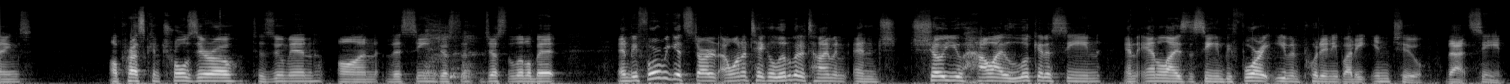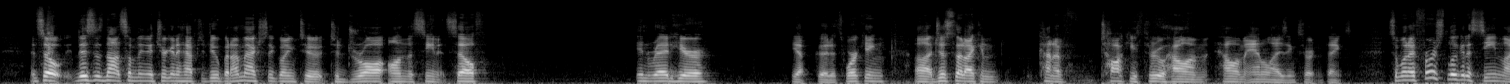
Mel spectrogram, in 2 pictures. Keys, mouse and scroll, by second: 1.5 click, 2.1 ctrl+0, 17.4 click, 19.4 click, 19.6 click, 20.9 click, 21.5 click, 23.0 click, 24.0 ctrl+z.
